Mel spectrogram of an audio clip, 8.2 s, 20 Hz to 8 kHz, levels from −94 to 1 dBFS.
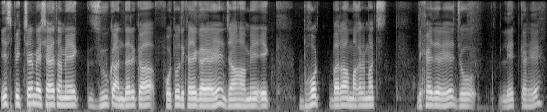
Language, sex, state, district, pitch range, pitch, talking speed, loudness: Hindi, male, Arunachal Pradesh, Longding, 130-150 Hz, 135 Hz, 195 wpm, -15 LUFS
